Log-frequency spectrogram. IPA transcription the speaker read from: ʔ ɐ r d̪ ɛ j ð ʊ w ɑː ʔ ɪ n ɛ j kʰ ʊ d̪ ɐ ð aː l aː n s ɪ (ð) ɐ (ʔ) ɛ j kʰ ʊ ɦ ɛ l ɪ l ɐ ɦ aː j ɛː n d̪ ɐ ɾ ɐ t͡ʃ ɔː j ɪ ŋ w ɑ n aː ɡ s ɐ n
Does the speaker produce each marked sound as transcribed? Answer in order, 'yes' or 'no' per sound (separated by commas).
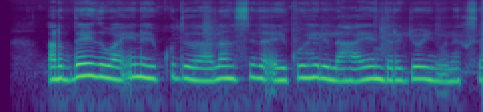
yes, yes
